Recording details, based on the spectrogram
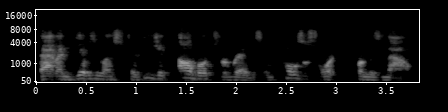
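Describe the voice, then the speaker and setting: A man reading scene descriptions at an amateur table read, with a husky voice. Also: mid-range voice, animated, fairly quick, bright, forceful tone, dull audio.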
